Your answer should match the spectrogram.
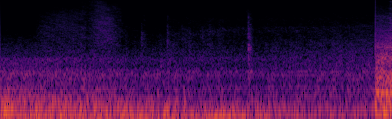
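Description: Refrigerated trucks arrive carrying premium black watermelons from the growing region, a low rumbling engine drone close by that eases off, then a sharp louder burst near the end; no talking.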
